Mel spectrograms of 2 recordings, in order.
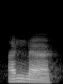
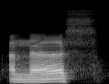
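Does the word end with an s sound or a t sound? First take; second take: t; s. First: The word ends with a t sound. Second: The word ends with an s sound. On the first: This is the Yemeni dialect form. "bacanya Anat" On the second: This is the standard form. "Anas manusia"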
